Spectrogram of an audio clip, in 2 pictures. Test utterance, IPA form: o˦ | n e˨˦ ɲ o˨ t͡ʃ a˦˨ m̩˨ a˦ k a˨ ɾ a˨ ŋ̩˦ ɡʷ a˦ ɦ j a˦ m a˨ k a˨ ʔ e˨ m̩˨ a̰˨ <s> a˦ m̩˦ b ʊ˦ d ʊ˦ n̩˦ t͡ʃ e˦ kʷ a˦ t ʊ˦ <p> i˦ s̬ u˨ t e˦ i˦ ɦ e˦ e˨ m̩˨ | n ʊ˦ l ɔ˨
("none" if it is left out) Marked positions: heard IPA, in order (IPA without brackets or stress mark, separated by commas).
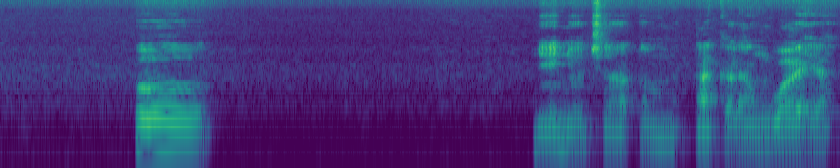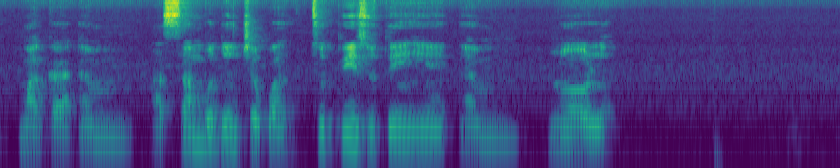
s, p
